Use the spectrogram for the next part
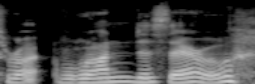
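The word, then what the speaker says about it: ranuseru (ランドセル): So you did very good with ranuseru.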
